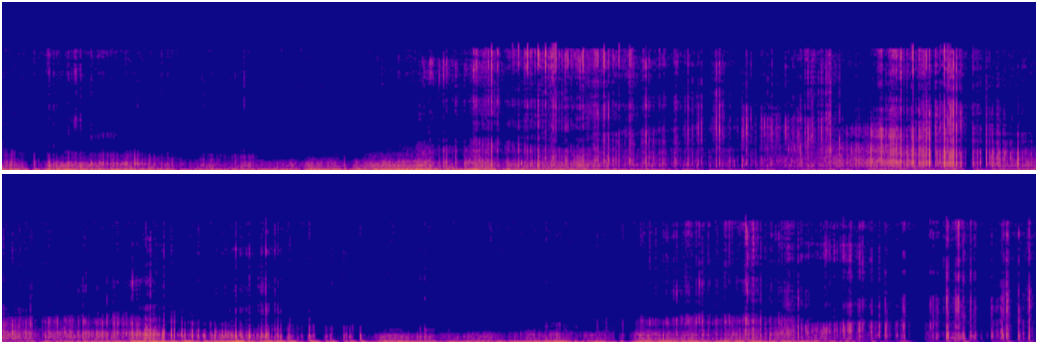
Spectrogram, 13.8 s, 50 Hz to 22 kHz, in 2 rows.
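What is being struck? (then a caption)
Foam microphone windscreen. Wooden toothpicks scratch across a black foam windscreen on a red microphone. The result is a dense, muffled scraping with a steady low hum near 160 Hz. Its loudness swells and fades as the strokes continue, ending with a few sharper, quieter scratches.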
